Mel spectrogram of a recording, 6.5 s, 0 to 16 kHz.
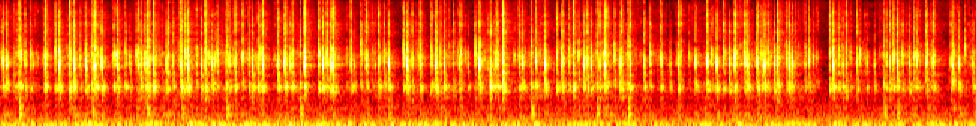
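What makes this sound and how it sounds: Fingertips of both hands type continuously on a Gingham 60% plateless mechanical keyboard with Gateron Black switches and cream and blue PBT plastic keycaps. A steady stream of quick, bright clacks centers around 2.5 kHz, with each keystroke dying away almost instantly over a faint low hum.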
